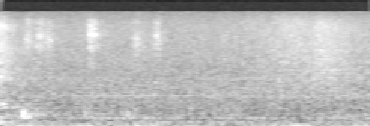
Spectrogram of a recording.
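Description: Marker writing on a whiteboard: a few faint, short strokes.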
